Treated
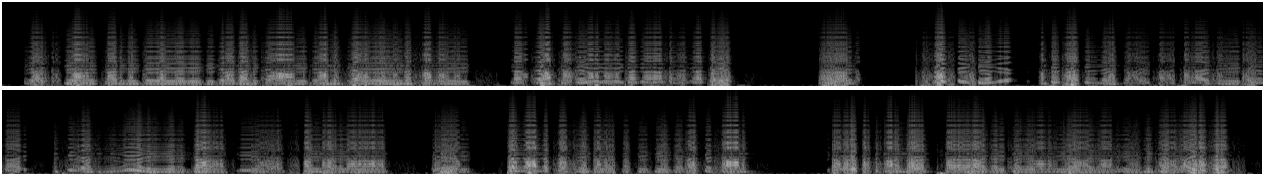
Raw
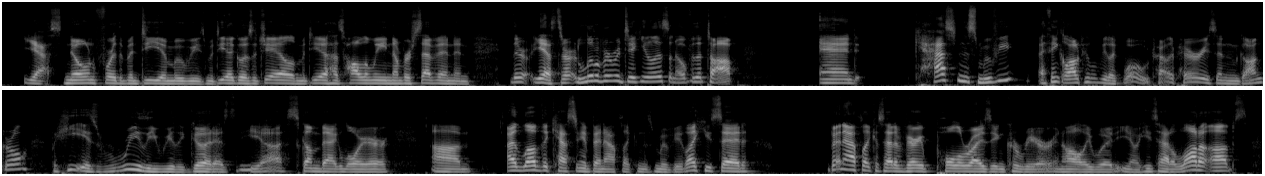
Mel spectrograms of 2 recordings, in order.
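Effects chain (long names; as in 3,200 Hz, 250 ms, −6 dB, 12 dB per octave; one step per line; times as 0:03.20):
decimation without filtering 40×
high-shelf EQ 8,400 Hz −7.5 dB
pitch-shifted copies added −4 semitones 0 dB
level −6.5 dB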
